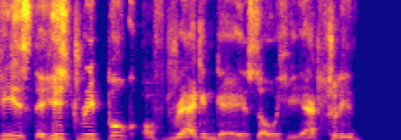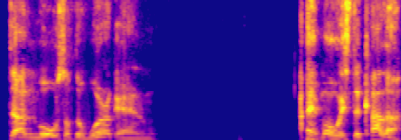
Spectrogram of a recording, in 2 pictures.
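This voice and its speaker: A man's fairly high voice with very wide pitch swings, a non-native accent, and long, frequent pauses. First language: not English. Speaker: pro wrestler. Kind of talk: interview. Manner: halting.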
